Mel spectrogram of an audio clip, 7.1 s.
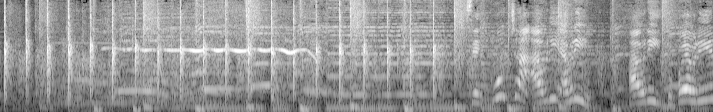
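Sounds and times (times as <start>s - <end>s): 
audience applause: 0.0s - 4.6s
speech: 4.8s - 7.1s.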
